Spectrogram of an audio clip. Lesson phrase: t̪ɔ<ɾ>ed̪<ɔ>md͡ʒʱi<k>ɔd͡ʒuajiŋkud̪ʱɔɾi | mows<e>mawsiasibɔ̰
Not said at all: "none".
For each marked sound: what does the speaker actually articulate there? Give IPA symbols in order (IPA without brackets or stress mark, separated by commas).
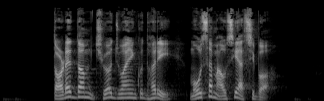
ɽ, ɔ, none, a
